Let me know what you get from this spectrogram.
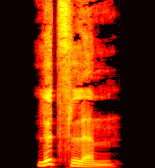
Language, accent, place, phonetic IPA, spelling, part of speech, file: German, Germany, Berlin, [ˈlʏt͡sl̩əm], lützelem, adjective, De-lützelem.ogg
- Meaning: strong dative masculine/neuter singular of lützel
